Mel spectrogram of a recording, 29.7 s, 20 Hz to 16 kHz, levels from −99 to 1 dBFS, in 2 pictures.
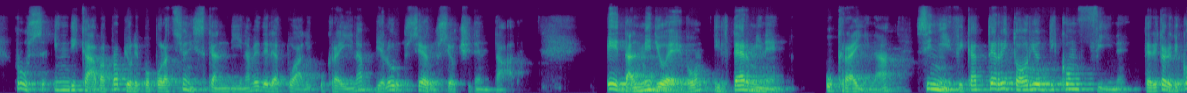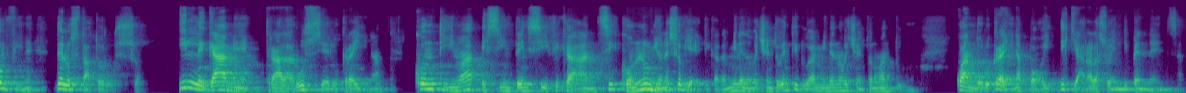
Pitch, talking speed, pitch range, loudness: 170 Hz, 110 wpm, 125-195 Hz, -28 LUFS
